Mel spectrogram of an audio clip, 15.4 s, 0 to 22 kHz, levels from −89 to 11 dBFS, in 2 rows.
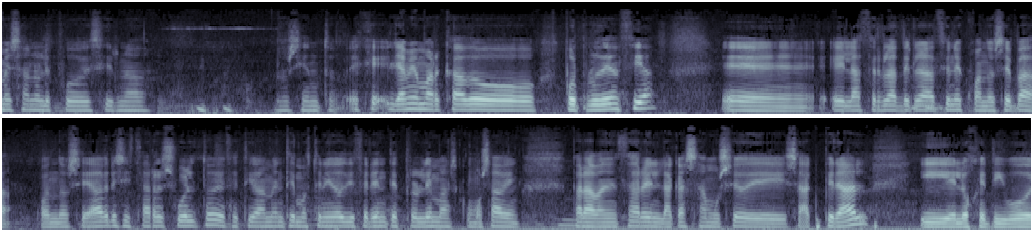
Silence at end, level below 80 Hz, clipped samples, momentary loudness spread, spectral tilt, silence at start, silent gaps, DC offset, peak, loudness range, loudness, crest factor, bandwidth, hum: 0 s; -42 dBFS; under 0.1%; 13 LU; -5 dB/octave; 0 s; none; under 0.1%; 0 dBFS; 4 LU; -20 LUFS; 20 dB; 16 kHz; none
